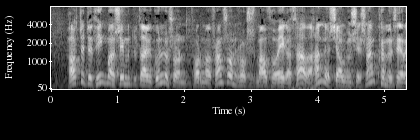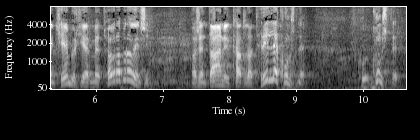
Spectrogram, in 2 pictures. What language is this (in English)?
Icelandic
